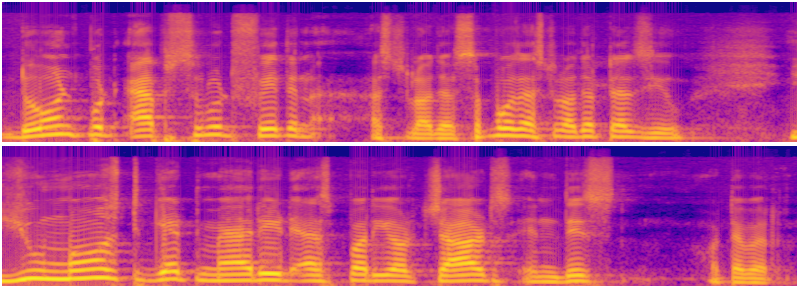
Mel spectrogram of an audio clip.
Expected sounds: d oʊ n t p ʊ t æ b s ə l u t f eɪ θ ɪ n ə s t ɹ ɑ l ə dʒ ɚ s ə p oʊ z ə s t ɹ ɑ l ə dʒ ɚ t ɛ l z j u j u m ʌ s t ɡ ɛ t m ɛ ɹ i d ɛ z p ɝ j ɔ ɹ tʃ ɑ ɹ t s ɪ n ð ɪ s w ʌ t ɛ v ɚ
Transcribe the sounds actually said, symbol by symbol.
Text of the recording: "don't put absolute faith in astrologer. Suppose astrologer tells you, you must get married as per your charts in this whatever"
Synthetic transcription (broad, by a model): d oʊ n t p ʊ t æ b s ə l u t f eɪ t ɪ n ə s t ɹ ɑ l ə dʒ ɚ s ə p oʊ z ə s t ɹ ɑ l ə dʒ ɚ t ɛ l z j u j u m ʌ s t ɡ ɛ t m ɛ ɹ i d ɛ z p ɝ j ɔ ɹ tʃ ɑ ɹ t s ɪ n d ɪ s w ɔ t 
